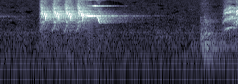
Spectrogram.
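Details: European goldfinch from Moroccan valley banks, Widaniya song style: a one-second burst of buzzy rattling notes ending in a thin drawn-out whistle, silence, then a short rough fragment.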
